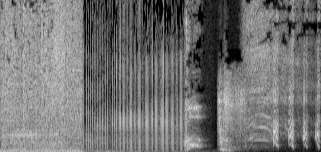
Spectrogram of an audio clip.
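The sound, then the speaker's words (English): A loud, drawn-out buzzy fart rumbles for about a second right after a blast of noise, followed by a few short sputtering pops. Nobody speaks. “He farted.”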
